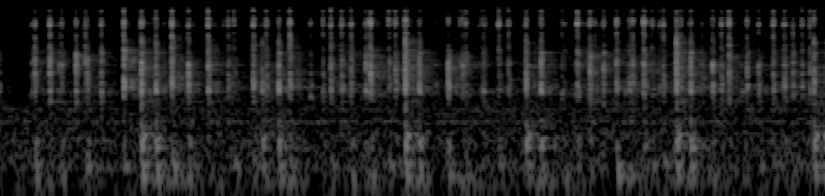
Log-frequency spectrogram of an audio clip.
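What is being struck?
Mechanical keyboard with plastic keycaps.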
